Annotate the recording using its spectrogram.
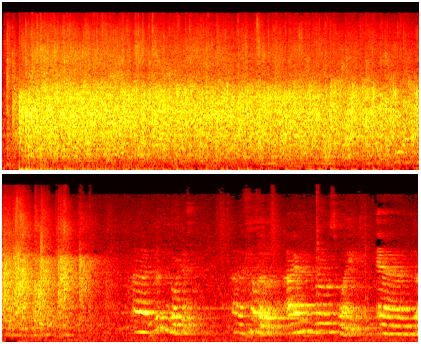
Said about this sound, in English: Please give her a warm applause.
